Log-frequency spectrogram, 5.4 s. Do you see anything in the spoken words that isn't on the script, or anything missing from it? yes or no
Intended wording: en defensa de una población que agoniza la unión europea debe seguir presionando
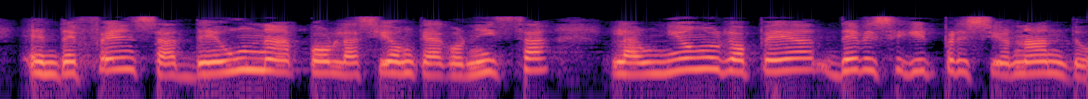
no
